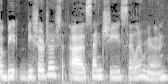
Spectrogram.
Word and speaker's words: Bishoujo Senshi Sailor Moon: So Bishoujo Senshi Sailor Moon, did I say it right? – Yeah. Mm-hmm.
